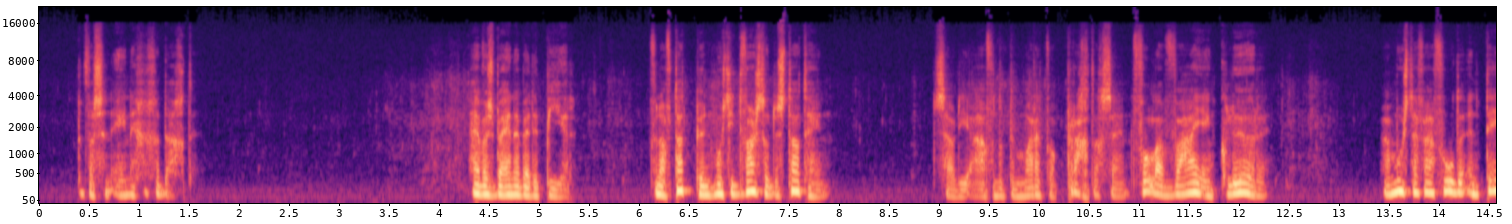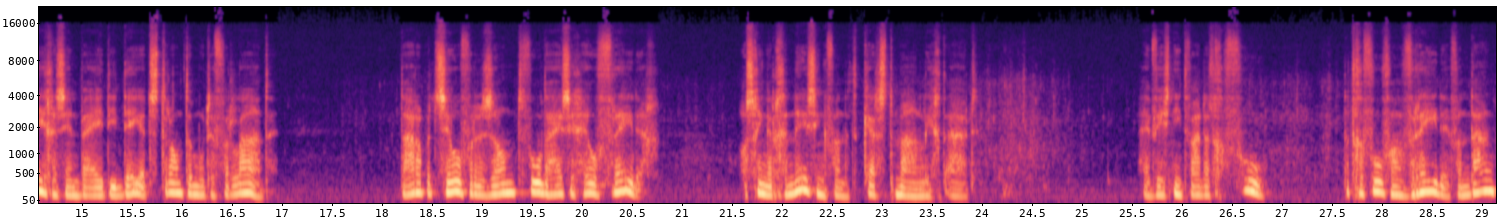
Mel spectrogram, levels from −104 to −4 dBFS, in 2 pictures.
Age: 40-59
